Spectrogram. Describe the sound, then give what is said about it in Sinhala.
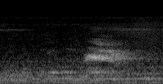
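A crow caws once, a short, harsh call standing out faintly above low background noise. “දැන් සද්ද ඇහෙනකොටනේ හිතන්නේ කාක්කෙක් ඉන්නවා කියලා නේද?”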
